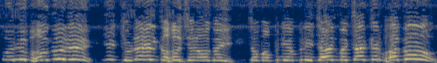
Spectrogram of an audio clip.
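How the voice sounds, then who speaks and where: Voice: extremely high pitch, takes it slowly, sharp tone, slight background noise, heavily acted. A performer voicing an alarmed, angry villager in a cartoon story, declaiming to a mob. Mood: terrified.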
